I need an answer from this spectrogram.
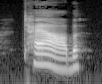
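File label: "tab", English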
